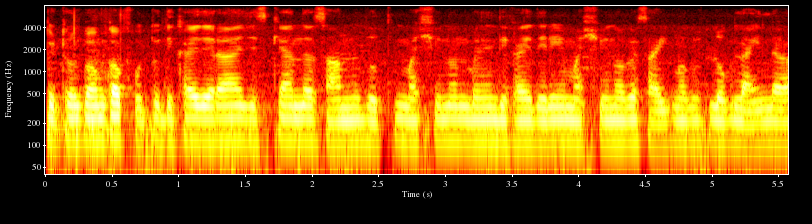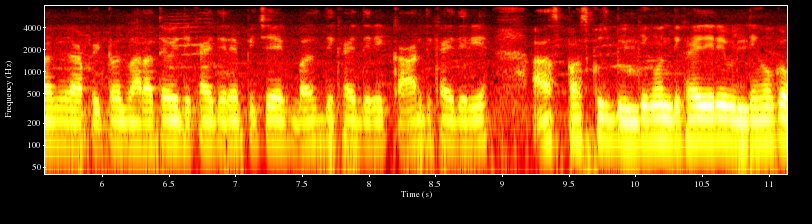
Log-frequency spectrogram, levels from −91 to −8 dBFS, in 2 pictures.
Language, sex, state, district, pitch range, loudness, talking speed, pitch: Hindi, male, Andhra Pradesh, Guntur, 105-115 Hz, -20 LUFS, 285 wpm, 110 Hz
